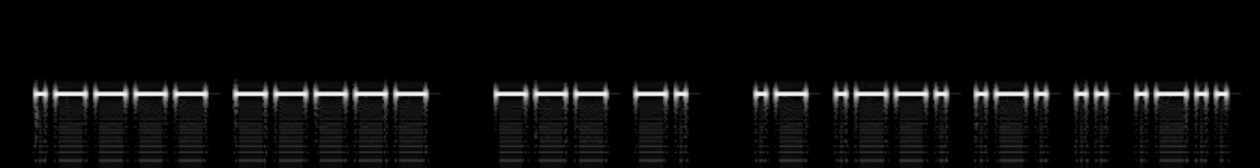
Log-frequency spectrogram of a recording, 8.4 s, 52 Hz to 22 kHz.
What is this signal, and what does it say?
Morse code, heard as a keyed tone, about 18 wpm, 750 Hz. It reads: 10 ON APRIL
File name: cwa / W1AW-Level2 / 18WPM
